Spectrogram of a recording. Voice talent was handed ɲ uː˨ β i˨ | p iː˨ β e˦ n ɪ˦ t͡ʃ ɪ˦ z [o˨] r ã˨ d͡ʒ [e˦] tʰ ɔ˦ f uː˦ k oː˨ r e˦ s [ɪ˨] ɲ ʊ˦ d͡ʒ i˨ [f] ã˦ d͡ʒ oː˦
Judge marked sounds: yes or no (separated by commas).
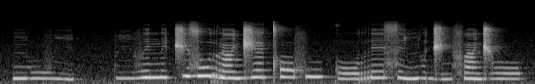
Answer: no, no, no, yes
